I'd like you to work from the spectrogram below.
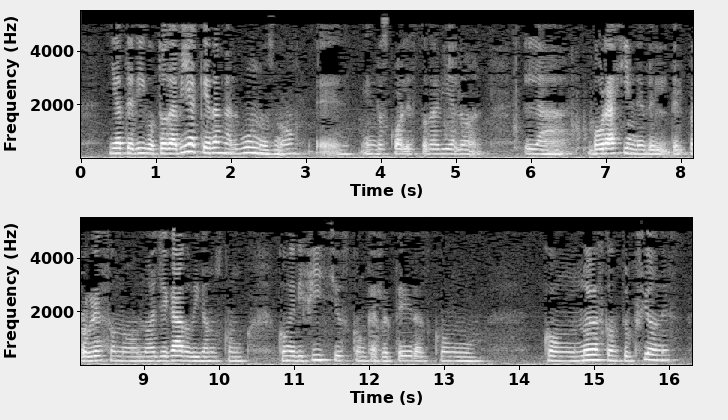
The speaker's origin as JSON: {"language": "Spanish", "town": "Azogues", "region": "Cañar", "country": "Ecuador", "tie": "born or raised there", "said": "aquí para conversar de la ciudad de Azogues, mi ciudad natal."}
